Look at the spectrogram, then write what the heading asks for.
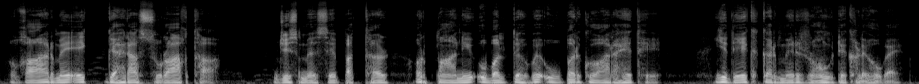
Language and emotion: Urdu, fearful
